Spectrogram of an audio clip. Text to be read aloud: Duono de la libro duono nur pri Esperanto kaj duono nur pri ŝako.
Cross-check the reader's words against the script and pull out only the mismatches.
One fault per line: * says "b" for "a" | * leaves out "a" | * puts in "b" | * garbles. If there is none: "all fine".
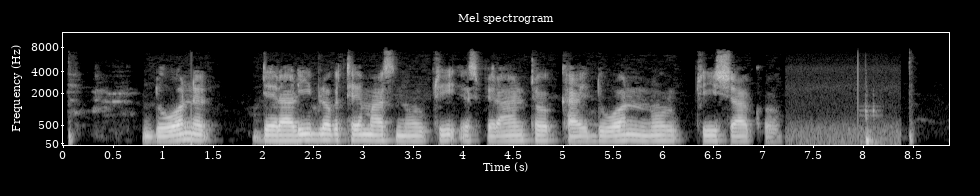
* says "temas" for "duono"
